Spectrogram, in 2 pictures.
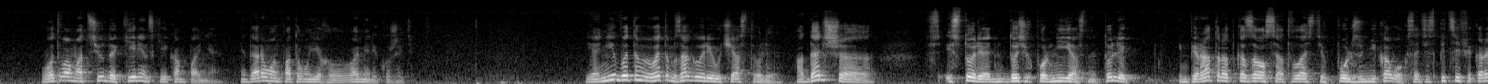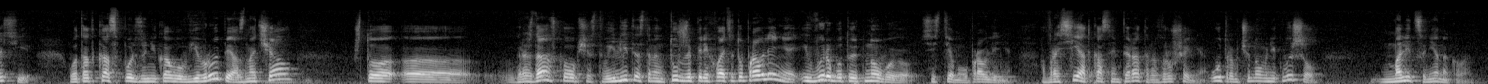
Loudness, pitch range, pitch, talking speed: -17 LUFS, 110-160 Hz, 135 Hz, 155 wpm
